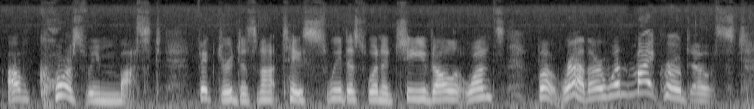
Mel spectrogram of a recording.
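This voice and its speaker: A woman's voice: on the high side, expressive, moderate pace, close to an everyday voice. A woman playing a big, earnest, dim-witted young knight in an audio drama, speaking in florid, old-fashioned, chivalrous phrases. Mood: cheerful, courtly.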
